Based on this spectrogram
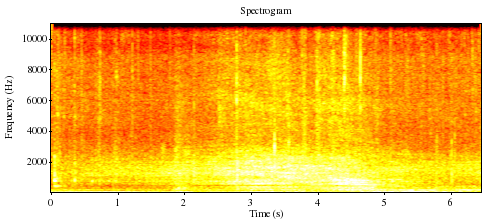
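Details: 1974 Suzuki GT250 two-stroke twin, first start after sitting over 40 years, freed up and cleaned: low, uneven burble with irregular firing as it clears out, but keeps running.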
